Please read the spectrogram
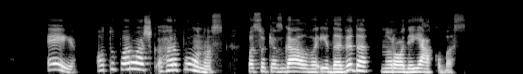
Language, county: Lithuanian, Kaunas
